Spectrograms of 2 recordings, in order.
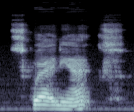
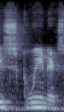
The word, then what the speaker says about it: Square Enix: enix and epic games it hurts that you didn't say squeen x properly but i'm going with a square we just we just pronounced it all together it's square enix i'm going square enix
